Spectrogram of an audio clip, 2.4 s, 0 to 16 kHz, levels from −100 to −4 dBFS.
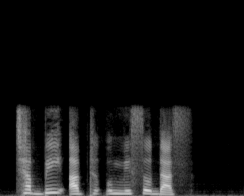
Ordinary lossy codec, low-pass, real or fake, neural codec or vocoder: none; 7.2 kHz; fake; codec, 16 kHz, 0.5 kbps, FunCodec, trained on Chinese and English, 25 frames a second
